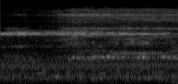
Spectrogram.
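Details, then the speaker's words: Furnace blower motor with spark ignition, running after power is switched on, before replacement with a universal motor; steady high-pitched squeal over faint motor hum, dry worn blower motor bearings. "Oh boy, that sounds terrible."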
